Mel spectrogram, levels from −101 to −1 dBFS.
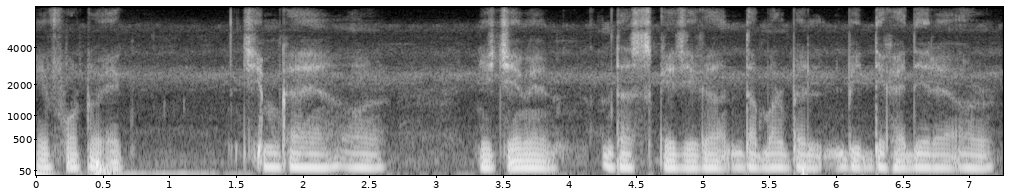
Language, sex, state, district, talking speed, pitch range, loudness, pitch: Hindi, male, Arunachal Pradesh, Papum Pare, 155 wpm, 85-90 Hz, -17 LUFS, 85 Hz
